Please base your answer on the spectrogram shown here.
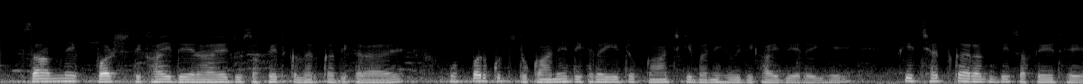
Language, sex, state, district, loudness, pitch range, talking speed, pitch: Hindi, male, Uttar Pradesh, Varanasi, -24 LUFS, 105-125 Hz, 200 wpm, 115 Hz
